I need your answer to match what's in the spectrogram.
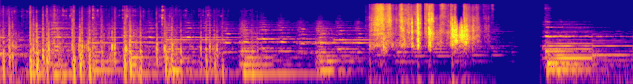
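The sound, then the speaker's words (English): Horse hooves clip-clop in a steady rhythm over light orchestral music, followed by a brief rushing burst, a moment of silence, and the music returning. “The prince didn't even bother to get off his horse.”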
